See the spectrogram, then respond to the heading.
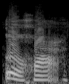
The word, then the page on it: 恶化: 惡化; èhuà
